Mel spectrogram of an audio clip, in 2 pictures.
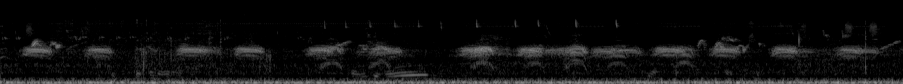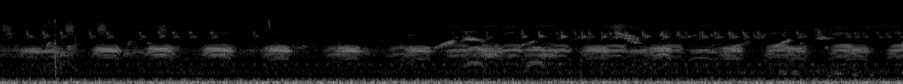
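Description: Birds calling continuously: one call repeated over and over at an even pace of about two or three a second, with thinner, higher chirps from other birds over it, above a steady low rumble.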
